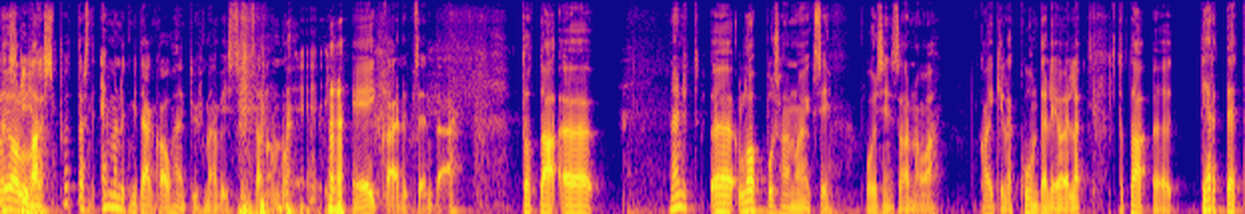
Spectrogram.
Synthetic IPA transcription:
oliolːɑt̪ot̪ːɑst̪iʔemːænyt̪mit̪æːŋkɑuɦeːnt̪yhmæ̰ːʋḭsːḭːnsɑ̰no̰nːuʔeikːɑ̰iny̰t̪sḛnt̪æ̰ːt̪ot̪ɑʔøː | nænyt̪øːlopːusɑnoiksi | ʋo̰isinsɑno̰ɑ̰ | kɑikilːekkːuːnt̪elioilːet̪ot̪ɑ̰ø̰ː | t̪ert̪ːeːt̪ːæ

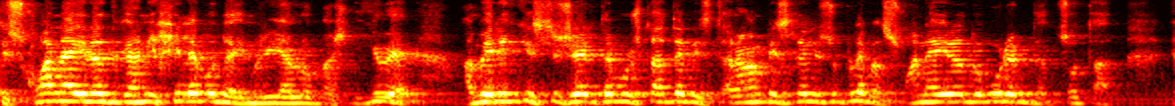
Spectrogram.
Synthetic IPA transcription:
isχwanaiɾad̪ɡaniχilɛbɔd̪aimɾɛalˠɔbaʃiiɡivɛamɛɾikʼisʃɛːɾt̪ʰɛbuliʃt̪ʼat̪ʼɛbist̪ʼɾampʼisχɛlis̬upʰlɛbasχwanaiɾad̪uʁuɾɛbd̪at̪sʰɔt̪ʼa

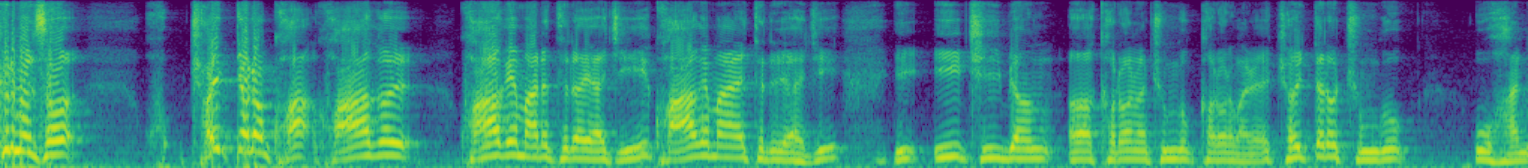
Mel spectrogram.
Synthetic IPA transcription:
kɯɾʌmjʌns̬ʰʌ | t͡ɕʌɭt͈e̞ɾokwakwaɡɯɭ | kwaaɡe̞maɾɯɭtɯɾʌjad͡ʑikwaaɡe̞maɾɯtɯɾʌjad͡ʑiː | t͡ɕiʎbjʌnʌkʰʌɾonat͡ɕuŋɡukʰʌɾonamaɾt͡ɕʌɭt͈e̞ɾot͡ɕuŋɡuɡ̚ | uɦan

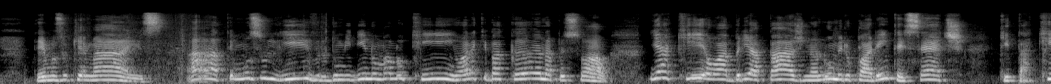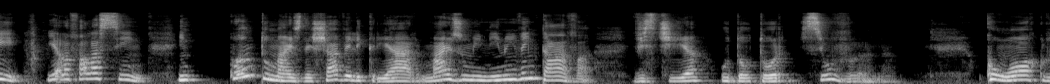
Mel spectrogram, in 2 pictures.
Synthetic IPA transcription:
t̪ẽmʊzʊkemajs | at̪ẽmʊzʊlivɾʊd̪ʊ̃minĩnʊmalukʰĩɲʊɔʎɐkɪbakɐ̃nɐpesuaw | iakʰiewabɾiɐpaʒinɐnũmeɾʊkwaɾẽnt̪ejsɛt͡ʃɪ̥ | kɪt̪a̰kʰiɪɛ̰lɐfalɐasĩẽ | kwɐ̃nt̪ʊmajzd̪ejʃavɐelɪkɾiaɾmajzũminĩnʊĩvẽnt̪avɐ̰vist͡ʃiɐʊd̪owt̪oɾsiwvɐ̰̃nɐ̰ | kõɔkʊlʊ

